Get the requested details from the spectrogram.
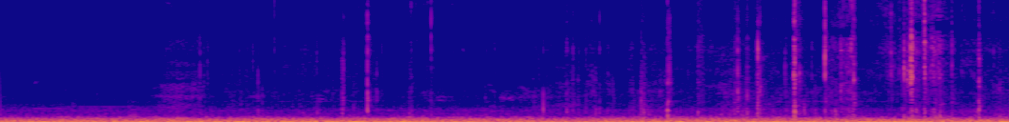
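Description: Plastic packaging crinkles and rustles as a hand handles it.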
